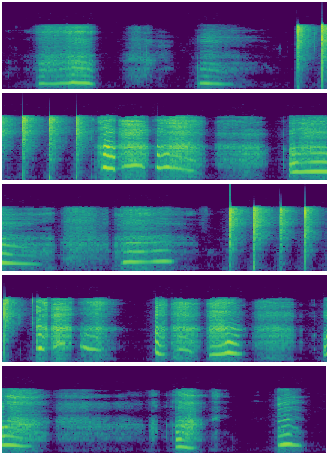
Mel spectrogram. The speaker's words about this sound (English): Oh, thank you for slapping both nipples.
